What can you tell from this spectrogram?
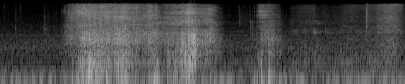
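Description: Close-miked slurping of shrimp cup ramen noodles: one long slurp of about two seconds, then a short slurp and a softer sip near the end.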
